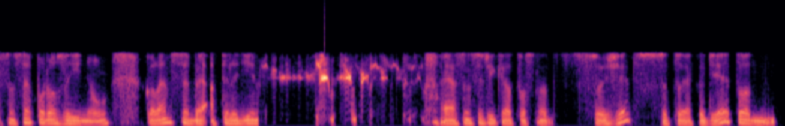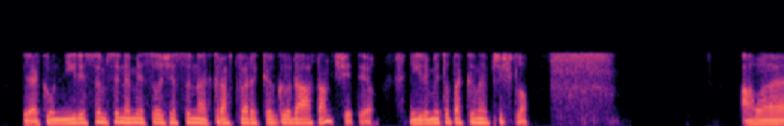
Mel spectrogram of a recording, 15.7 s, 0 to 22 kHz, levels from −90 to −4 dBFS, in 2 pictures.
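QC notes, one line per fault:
2.58–4.26 s, codec payload misread: octet-aligned AMR frames decoded as bandwidth-efficient, so fields land wrong and the speech after "sebe a ty lidi" becomes garbled warbling noise.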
